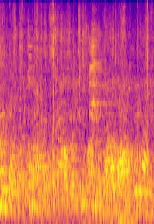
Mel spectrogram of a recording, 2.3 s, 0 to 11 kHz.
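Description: Rapid plastic clicking and clacking of a 6x6 speedcube's layers being turned by hand during a fast solve, over voices talking in the background.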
